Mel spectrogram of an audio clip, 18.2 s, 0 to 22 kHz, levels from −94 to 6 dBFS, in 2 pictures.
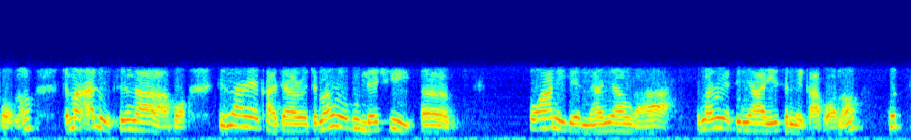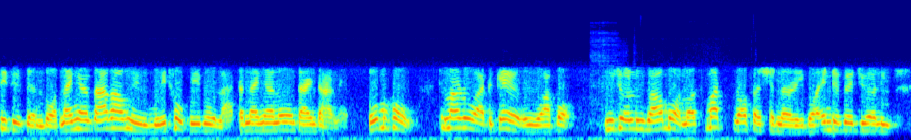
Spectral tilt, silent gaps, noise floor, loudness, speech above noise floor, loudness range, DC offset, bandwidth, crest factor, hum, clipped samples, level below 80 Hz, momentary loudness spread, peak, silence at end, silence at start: -7 dB/octave; none; -57 dBFS; -23 LUFS; 34 dB; 1 LU; under 0.1%; 3.9 kHz; 14 dB; none; under 0.1%; -64 dBFS; 7 LU; -8 dBFS; 0.1 s; 0 s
